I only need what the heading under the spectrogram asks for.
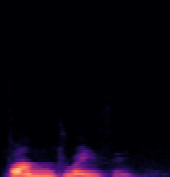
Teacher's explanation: It's a noun. Three syllables. We stress the first one.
